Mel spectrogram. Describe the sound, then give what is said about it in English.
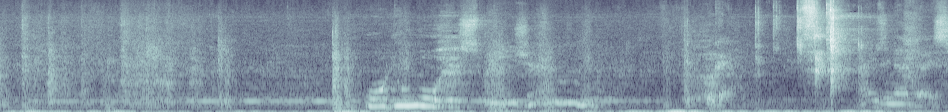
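Dice clatter and tumble in a series of sharp, hard clicks spread across several seconds as they are rolled for a persuasion check, with some murmured talk and faint background noise underneath. “Okay, I'm using that dice. That dice is fired.”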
